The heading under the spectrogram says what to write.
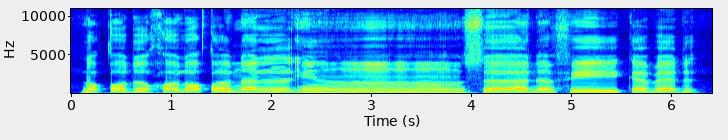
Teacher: لَقَدْ خَلَقْنَا الْإِنسَانَ فِي كَبَدٍ، لقد دال ساکن پر قلقلہ ہوگا، خا مستعلیہ ہے، پر پڑھا جائے گا، قاف بھی پر پڑھا جائے گا اور نون ساکن پر اخفا ہوگا، پھی یا مدہ ہے، دال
